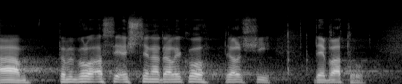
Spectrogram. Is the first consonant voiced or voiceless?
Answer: voiceless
